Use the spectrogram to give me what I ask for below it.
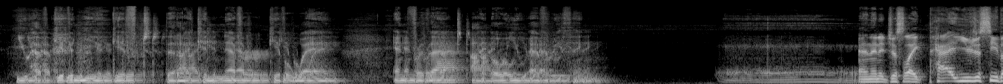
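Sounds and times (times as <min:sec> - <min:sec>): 
speech: 0:00.2 - 0:06.1, 0:08.6 - 0:10.0
person faking a snore with a buzzy vocal rasp: 0:07.2 - 0:08.8.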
